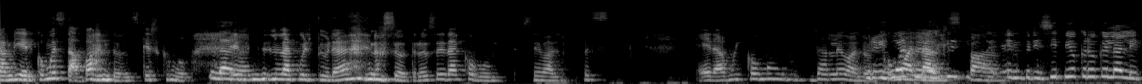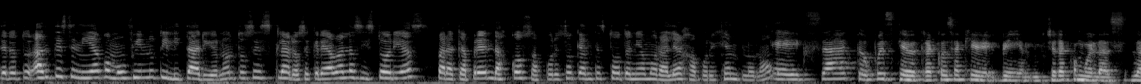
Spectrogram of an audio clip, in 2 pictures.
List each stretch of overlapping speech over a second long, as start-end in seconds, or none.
8.6-10.1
